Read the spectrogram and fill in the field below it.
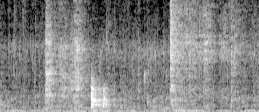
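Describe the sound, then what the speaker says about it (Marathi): Roasted semolina is stirred with a spoon in a pan with ghee, giving soft scraping strokes over a low sizzling fry, close and steady with no talk. "इथे कंटिन्यू आपल्याला हलवत राहायचं आहे"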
